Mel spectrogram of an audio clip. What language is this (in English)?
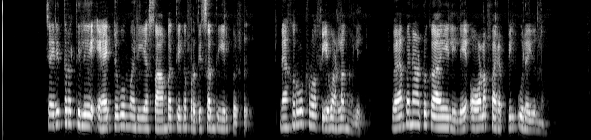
Malayalam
